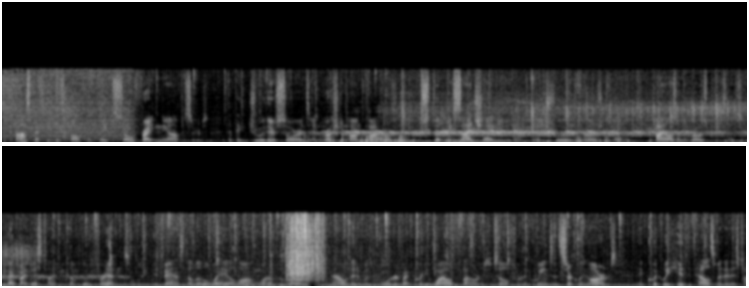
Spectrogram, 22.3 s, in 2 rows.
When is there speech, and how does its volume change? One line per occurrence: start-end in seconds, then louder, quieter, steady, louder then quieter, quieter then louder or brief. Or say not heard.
0.0-22.3 steady.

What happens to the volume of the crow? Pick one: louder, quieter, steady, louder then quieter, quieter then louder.
quieter.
